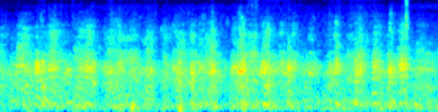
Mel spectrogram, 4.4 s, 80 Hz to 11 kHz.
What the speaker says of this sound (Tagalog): Lalagyan natin to ng 38 na mga ducklings.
